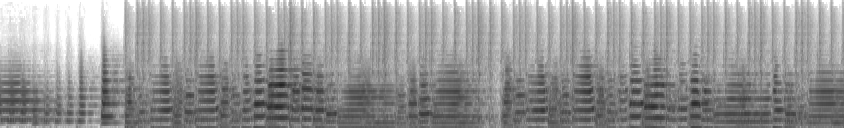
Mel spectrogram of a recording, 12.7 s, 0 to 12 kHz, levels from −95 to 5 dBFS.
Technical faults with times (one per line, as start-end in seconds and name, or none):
none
